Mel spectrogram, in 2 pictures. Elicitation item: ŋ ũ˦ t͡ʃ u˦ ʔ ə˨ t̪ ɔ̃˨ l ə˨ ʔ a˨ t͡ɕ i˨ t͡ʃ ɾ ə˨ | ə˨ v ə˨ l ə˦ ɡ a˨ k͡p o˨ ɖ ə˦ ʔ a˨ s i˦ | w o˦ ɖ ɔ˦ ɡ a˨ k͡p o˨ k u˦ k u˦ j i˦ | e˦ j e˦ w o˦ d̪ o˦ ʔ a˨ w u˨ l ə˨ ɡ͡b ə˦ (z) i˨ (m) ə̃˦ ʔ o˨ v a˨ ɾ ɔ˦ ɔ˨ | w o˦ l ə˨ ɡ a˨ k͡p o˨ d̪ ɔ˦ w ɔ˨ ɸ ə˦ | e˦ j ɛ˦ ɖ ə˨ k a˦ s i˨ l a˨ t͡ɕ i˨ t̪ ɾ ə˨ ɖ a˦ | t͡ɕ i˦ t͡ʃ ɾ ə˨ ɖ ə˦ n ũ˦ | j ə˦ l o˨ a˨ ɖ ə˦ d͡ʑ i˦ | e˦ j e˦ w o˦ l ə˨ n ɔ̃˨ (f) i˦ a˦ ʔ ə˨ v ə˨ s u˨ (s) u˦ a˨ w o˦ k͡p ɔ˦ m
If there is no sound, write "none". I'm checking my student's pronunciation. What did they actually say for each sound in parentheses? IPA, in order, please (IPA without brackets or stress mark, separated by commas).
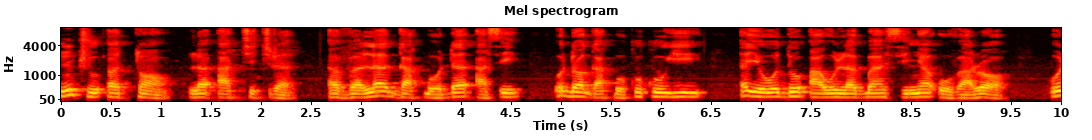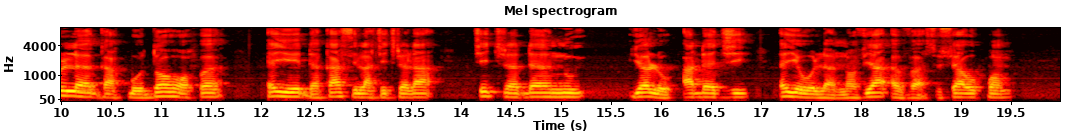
s, ɲ, v, s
